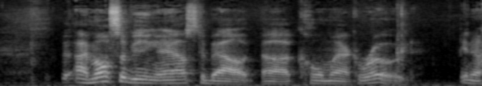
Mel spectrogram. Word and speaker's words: Commack: So the proper pronunciation, as it was initially told to you, was COMMACK.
